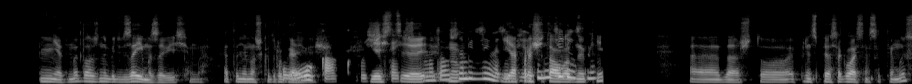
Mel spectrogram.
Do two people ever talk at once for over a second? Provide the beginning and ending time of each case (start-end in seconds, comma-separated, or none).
2.8-6.0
